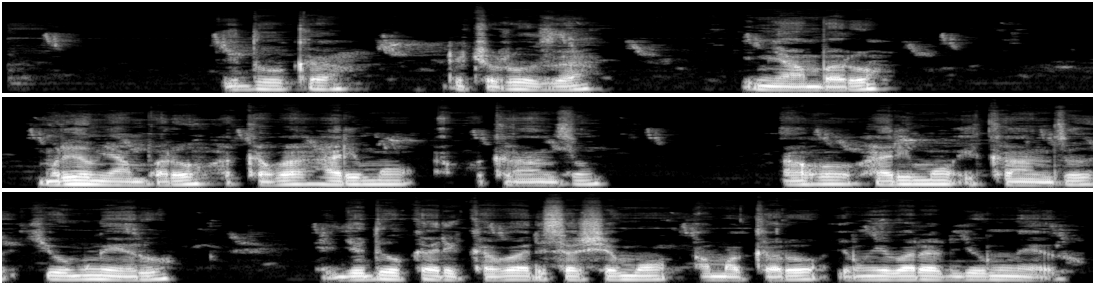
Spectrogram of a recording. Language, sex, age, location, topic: Kinyarwanda, male, 18-24, Kigali, finance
